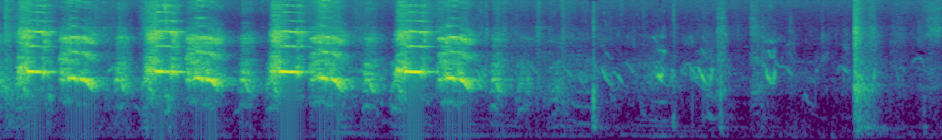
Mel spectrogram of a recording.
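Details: Grey francolin giving four loud, ringing calls with a bright whistled note sliding down, repeated roughly every two-thirds of a second, then fading into faint scattered notes and a final sharp sound.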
